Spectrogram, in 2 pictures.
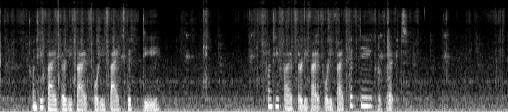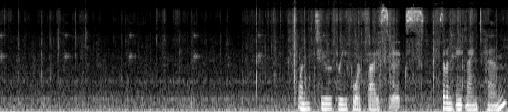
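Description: Paper banknotes rustle and crinkle as they are handled and counted.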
